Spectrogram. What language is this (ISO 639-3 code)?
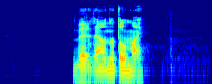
bak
